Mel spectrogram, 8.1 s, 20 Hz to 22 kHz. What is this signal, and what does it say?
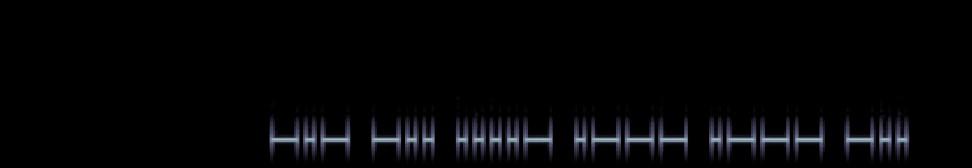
Morse code, heard as a keyed tone, about 17 wpm, 700 Hz. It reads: KD4JJD
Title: USA Call Signs - 6 Characters - Repeated 2x - 17wpm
